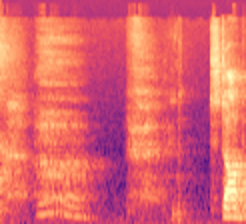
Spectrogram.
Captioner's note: gasps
